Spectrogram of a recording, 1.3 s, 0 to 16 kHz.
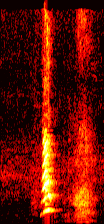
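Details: A single high, piercing yelp followed by a softer, rougher grunt. A 3-month-old Chihuahua puppy and a 13-year-old adult Chihuahua are tussling over a bone.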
